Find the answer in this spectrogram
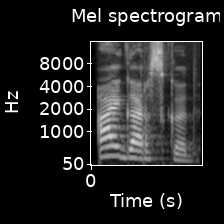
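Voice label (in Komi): "айгарскӧд", Komi, female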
